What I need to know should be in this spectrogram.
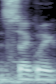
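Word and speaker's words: segue: friend in high school who uh always said segway correctly but read the word sig and got really embarrassed i'm like there's no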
